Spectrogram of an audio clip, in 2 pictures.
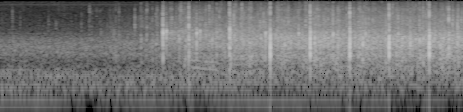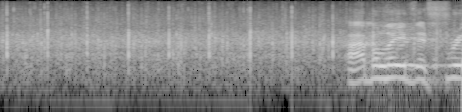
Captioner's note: applause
